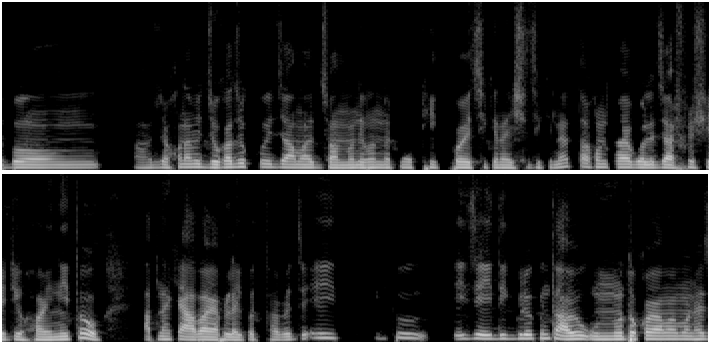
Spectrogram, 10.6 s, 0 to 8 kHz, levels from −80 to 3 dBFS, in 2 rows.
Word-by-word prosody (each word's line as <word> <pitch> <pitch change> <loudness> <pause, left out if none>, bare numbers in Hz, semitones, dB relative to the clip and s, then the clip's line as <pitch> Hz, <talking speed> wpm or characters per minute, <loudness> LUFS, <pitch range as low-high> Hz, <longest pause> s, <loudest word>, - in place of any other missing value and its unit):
এবং 135 0 +1 0.8
আ - - -10 0.2
যখন 140 +2 -3
আমি 155 - 0
যোগাযোগ 150 +4 +2
করি 155 -1 -3
যে, - - +1
আমার 135 0 +1
জন্ম 130 -1 +1
নিবন্ধনটা 130 0 -1 0.2
ঠিক 135 -2 -5
হয়েছে 135 0 +2
কিনা, 130 -1 0
এসেছে 130 +2 -10
কিনা, 140 +4 -4
তখন 155 - -2
তারা 145 0 +3
বলে 135 -1 +3
যে, 140 - +3
আসলে 140 +3 -5
সেটি 135 0 -2
হয়নি। 130 +1 +3
তো 205 - +5 0.5
আপনাকে 145 0 -4
আবার 130 0 +5
এপ্লাই 125 -2 +2
করতে 125 - -7
হবে। 130 - -1
যে, 180 - -5
এই 210 - -2 0.3
কিন্তু 185 +4 -12 0.4
এই 170 - -4
যে, 190 - +2
দিকগুলো, 180 +1 +1
কিন্তু 190 -1 0
আরো 155 +2 +7
উন্নত 150 +1 +3
করা 160 -1 +5
আমার 150 0 +2
মনে 150 - 0
হয় 150 0 0
140 Hz, 230 wpm, -22 LUFS, 130-155 Hz, 0.8 s, আরো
